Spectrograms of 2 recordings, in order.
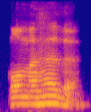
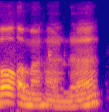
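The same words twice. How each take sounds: First: It is said with statement intonation. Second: It is said with question intonation.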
